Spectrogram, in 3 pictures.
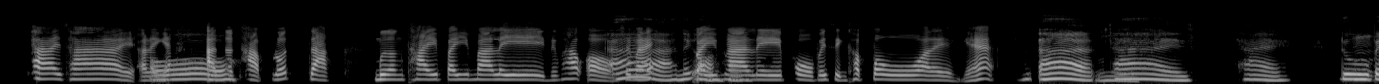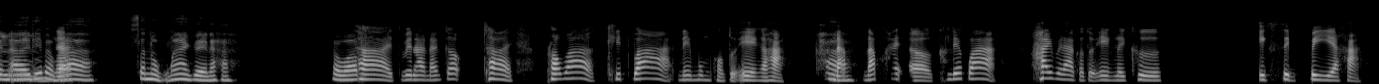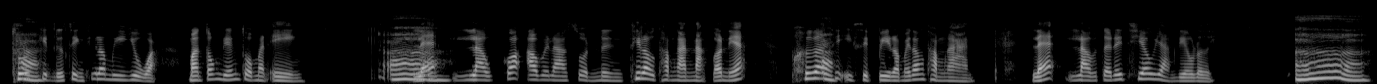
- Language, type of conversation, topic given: Thai, unstructured, คุณอยากให้ชีวิตของคุณเปลี่ยนแปลงไปอย่างไรในอีกสิบปีข้างหน้า?
- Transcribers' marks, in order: other background noise; tapping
